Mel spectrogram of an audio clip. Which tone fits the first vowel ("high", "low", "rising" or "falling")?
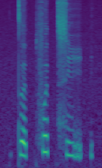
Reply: low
